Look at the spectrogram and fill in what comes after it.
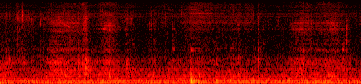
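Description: Faint chewing of a mouthful of toasted-waffle sandwich with scrambled eggs and bacon, with one small click a little past halfway.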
